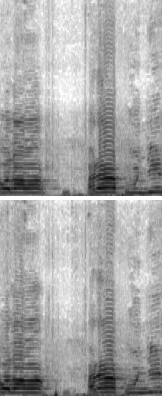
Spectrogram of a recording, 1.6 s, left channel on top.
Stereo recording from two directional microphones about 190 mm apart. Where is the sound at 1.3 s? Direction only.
30° left (ahead or behind).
